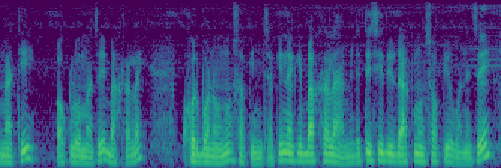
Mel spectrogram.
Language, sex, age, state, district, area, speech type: Nepali, male, 60+, West Bengal, Kalimpong, rural, spontaneous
